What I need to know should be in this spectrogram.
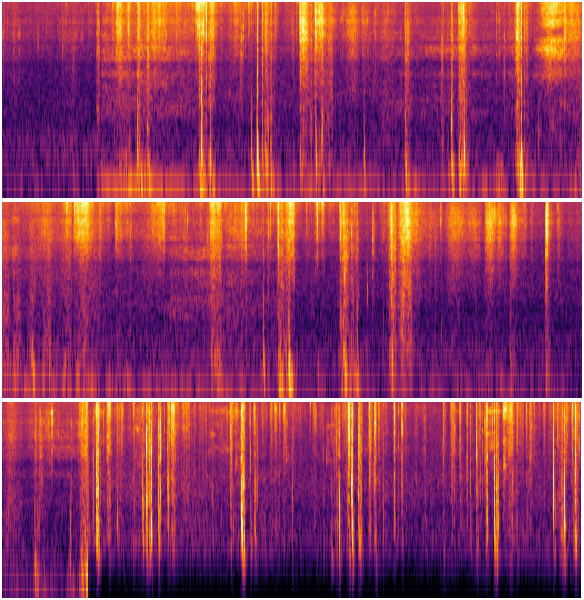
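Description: Footsteps crunch in snow close by.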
